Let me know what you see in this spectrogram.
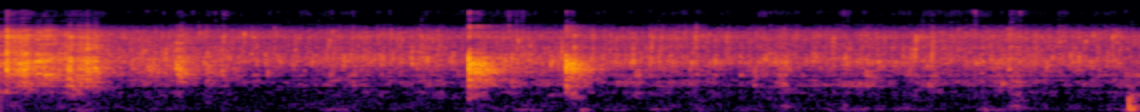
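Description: Chicken sizzling in its own oil and freshly added butter in a wok: a steady sizzle, with a spatula scraping through it twice about two and a half seconds in.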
